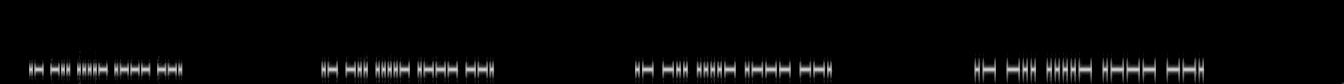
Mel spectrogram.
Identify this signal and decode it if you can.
Morse code, heard as a keyed tone, about 36 wpm, 700 Hz. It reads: AD4JG AD4JG AD4JG AD4JG
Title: Speed Racing - USA 2x2 Call Signs 30wpm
